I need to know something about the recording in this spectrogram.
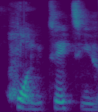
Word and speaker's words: qualitative: Another question we have here we're going to stress the first syllable. What's the end with IVE? We mostly stress them on the first syllable. No need to count anything here. We just have qualitative as our answer.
